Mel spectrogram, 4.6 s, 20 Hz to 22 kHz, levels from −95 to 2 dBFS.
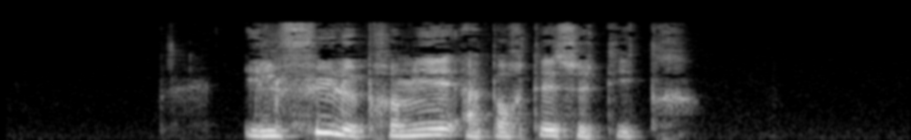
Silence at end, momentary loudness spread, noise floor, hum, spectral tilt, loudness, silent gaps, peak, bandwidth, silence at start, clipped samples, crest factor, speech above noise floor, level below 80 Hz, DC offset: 1.1 s; 18 LU; -80 dBFS; none; -6 dB/octave; -17 LUFS; none; -2 dBFS; 11.5 kHz; 1.25 s; under 0.1%; 18 dB; 64 dB; -56 dBFS; under 0.1%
